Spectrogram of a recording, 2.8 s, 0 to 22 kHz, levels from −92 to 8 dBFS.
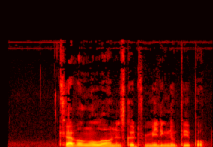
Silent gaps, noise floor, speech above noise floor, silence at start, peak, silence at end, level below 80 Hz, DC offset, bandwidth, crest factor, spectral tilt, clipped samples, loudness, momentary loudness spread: none; -62 dBFS; 34 dB; 0.8 s; -8 dBFS; 0.15 s; -68 dBFS; under 0.1%; 16 kHz; 20 dB; -6 dB/octave; under 0.1%; -28 LUFS; 9 LU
